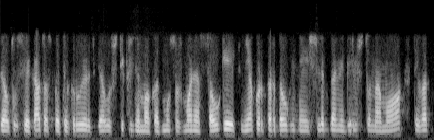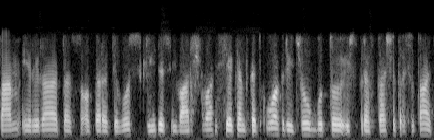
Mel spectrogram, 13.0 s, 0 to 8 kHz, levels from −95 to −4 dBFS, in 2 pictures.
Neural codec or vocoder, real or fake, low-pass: none; real; 7.2 kHz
